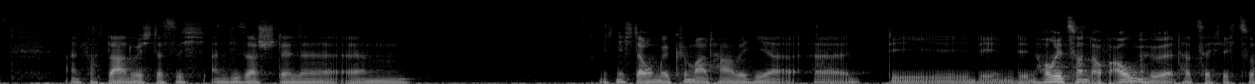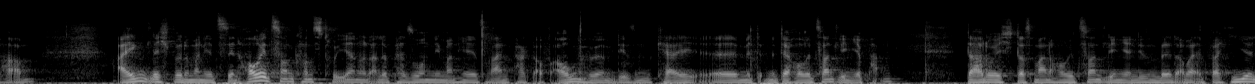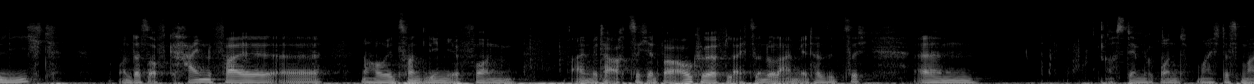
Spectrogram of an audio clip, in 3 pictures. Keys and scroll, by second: 8.5 alt+scroll down 1, 10.5-11.5 alt+scroll down 1.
